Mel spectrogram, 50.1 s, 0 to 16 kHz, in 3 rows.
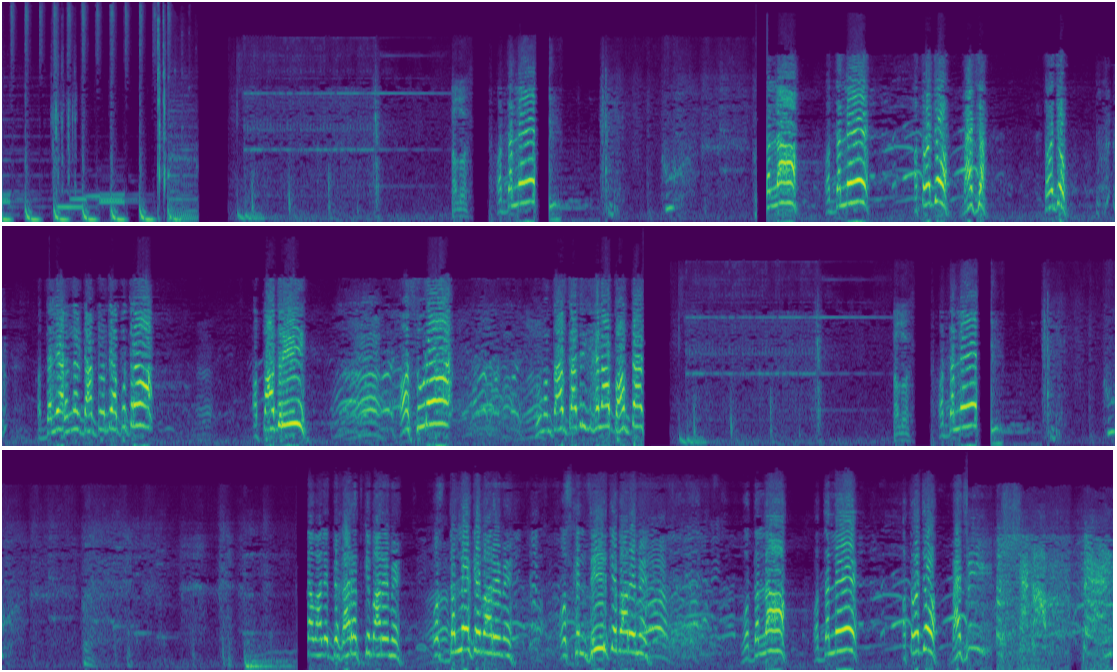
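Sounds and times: phone alarm tone: 3.6s - 6.8s, 26.8s - 30.1s.

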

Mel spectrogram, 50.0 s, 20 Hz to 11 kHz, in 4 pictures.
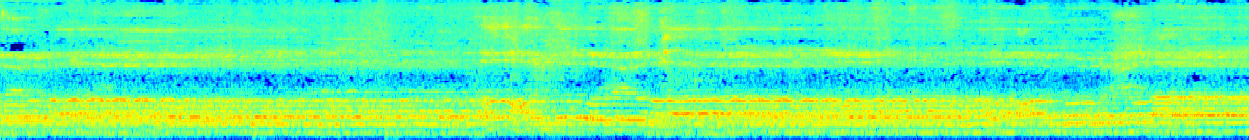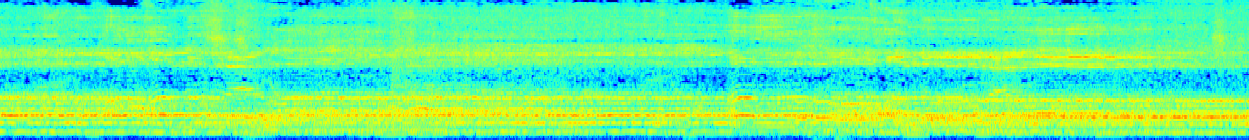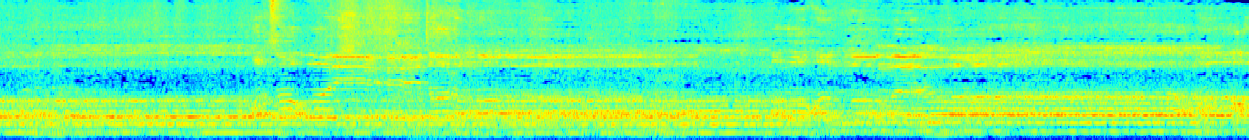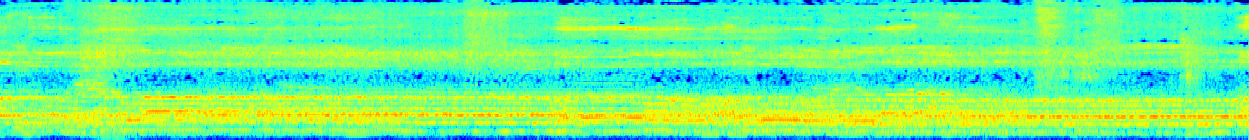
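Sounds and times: men chanting in unison: 0.0s - 49.9s.

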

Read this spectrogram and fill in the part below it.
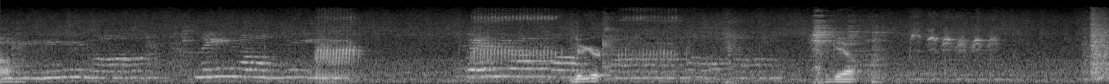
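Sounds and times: baby croaky vocal sounds: 4.6s - 7.2s.

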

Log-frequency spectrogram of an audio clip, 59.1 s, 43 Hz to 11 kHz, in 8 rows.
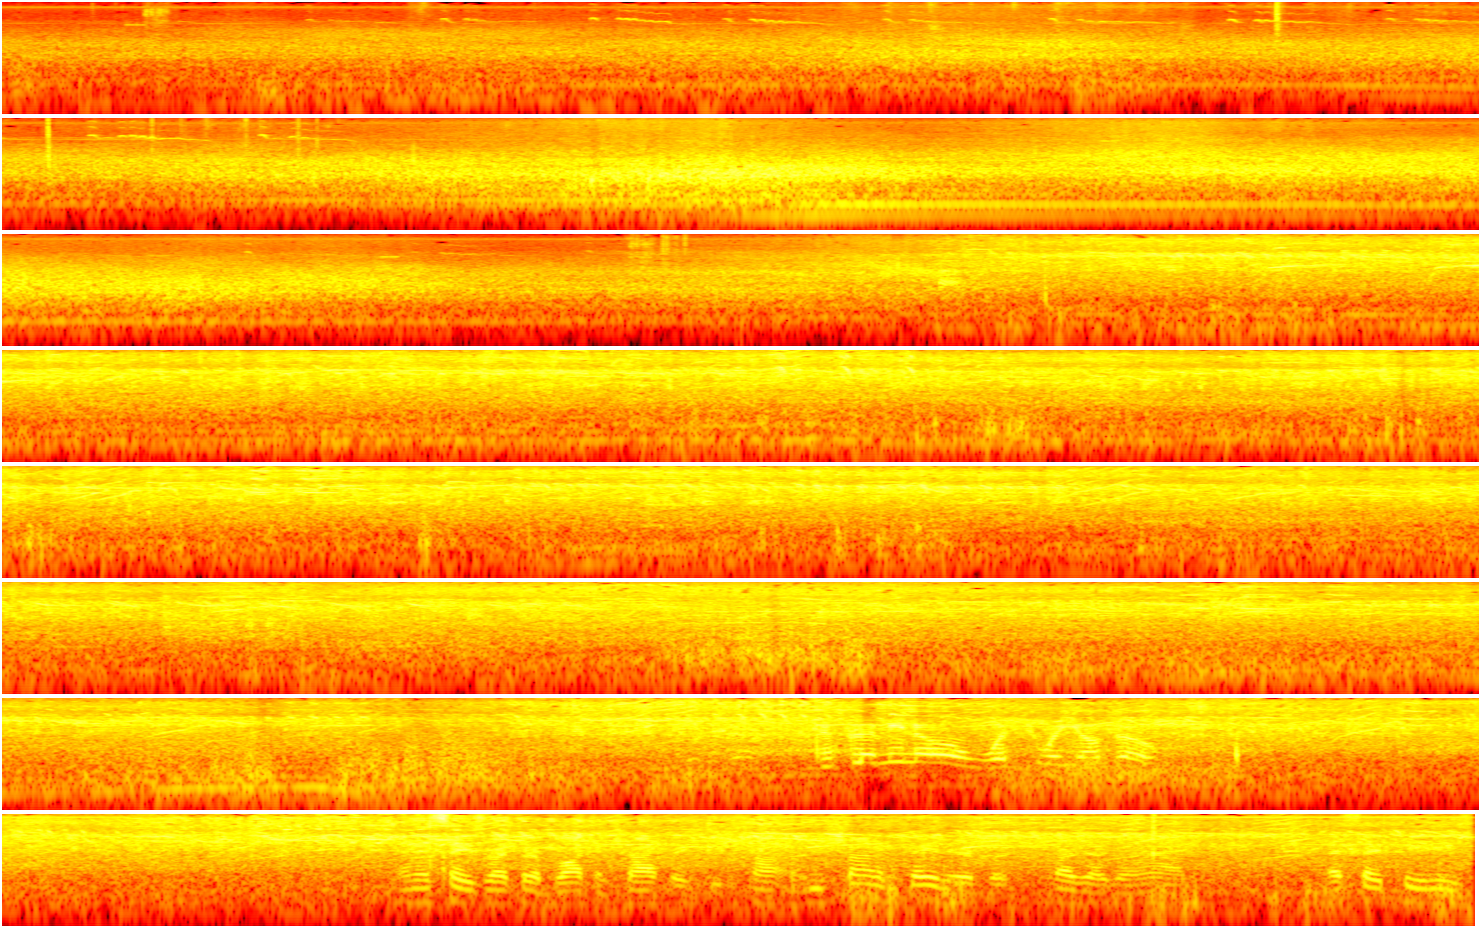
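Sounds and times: high-pitched squeaks and chirps: 0.6s - 9.2s, 19.3s - 59.0s.

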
